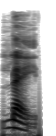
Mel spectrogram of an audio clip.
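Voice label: "lei", Mandarin Chinese, neutral tone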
